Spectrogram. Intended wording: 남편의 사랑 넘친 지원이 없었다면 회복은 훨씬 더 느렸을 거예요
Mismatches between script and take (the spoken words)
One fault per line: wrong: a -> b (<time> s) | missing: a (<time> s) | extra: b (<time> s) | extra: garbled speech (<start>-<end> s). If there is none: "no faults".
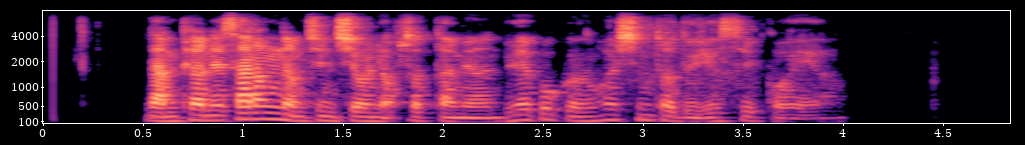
no faults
